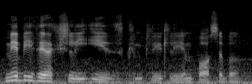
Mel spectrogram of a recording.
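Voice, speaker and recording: A man's voice: lowish voice, sing-song, quick pace, slight background noise. A man voicing a chatty, easygoing striking union worker in a video game, with a folksy, teasing manner.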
